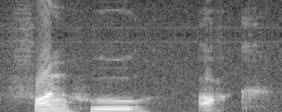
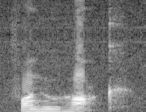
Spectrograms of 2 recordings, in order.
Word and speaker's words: Van Gogh: Scottish word Lo okay okay so it says funu Haw funu Hawk um I'm assuming that's how you say it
